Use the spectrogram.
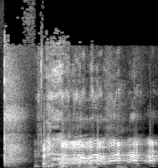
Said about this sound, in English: round of applause from before.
